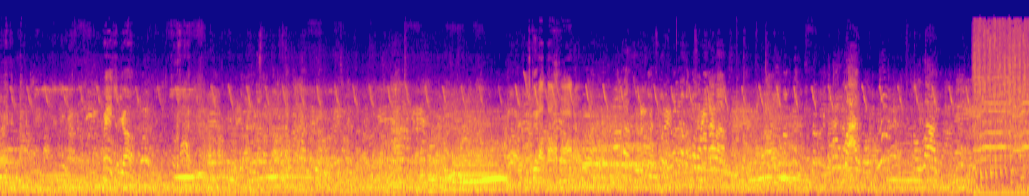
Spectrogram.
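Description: A crowd of men chatters loudly outdoors.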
